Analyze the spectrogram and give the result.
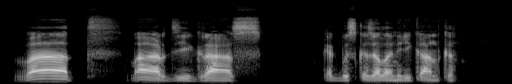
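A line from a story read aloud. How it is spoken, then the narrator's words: Low, husky, emotional voice. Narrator (Russian): ответила Сандра низким, хрипловатым от волнения голосом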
